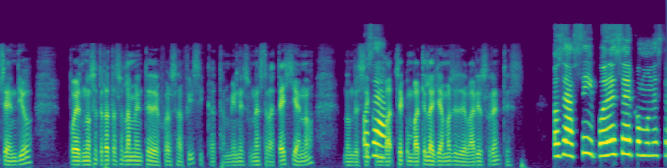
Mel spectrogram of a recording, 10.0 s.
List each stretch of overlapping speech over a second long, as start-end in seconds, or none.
none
